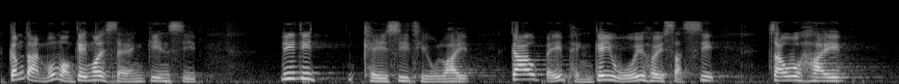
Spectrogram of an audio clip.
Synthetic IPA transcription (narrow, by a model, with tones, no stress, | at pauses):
kɐ˨˥mt̪aː˨n˨m̩˨˩ho˨˥wmɔː˨˩ŋke˧jŋɔː˨˧d̪e˨˩sɛː˨˩ŋkiː˨nsiː˨˩ | niː˥t̪̬iː˥ | kʰe˨˩jsiː˨t̪ʰiː˨˩wlɐ˨j | kaː˥wpe˨˥jpʰɪ˨˩ŋke˥jwuː˨˥jɦɵ˧ɥsɐ˨t̚siː˥ | t͡sɐ˨wɦɐ˨j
